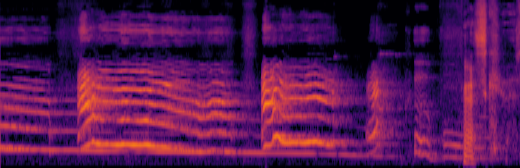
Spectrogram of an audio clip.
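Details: A blue German Shepherd puppy, a few months old, gives two high, wavering howls over a person's long, low, steady howl, howling along with them.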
